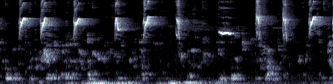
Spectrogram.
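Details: Common iora song over splashing water: sharp, high, whistled notes that drop quickly, repeated roughly every half second, with one thin, level note in between and soft gurgling water below.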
